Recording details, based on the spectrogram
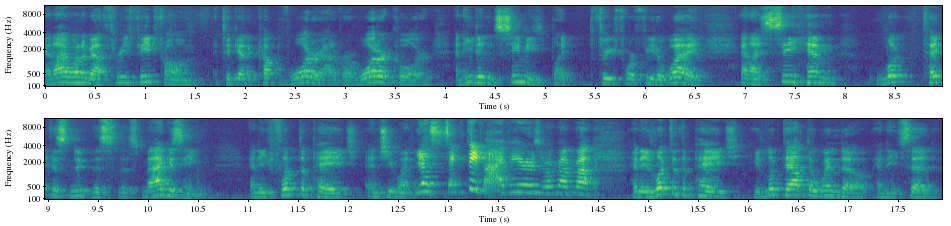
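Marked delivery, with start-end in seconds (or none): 12.7-14.5 shrill, very high-pitched, very loud voice. Recalling a man reading a magazine, quoting a woman's words, imitating a very loud voice. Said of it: "in this very loud voice".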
